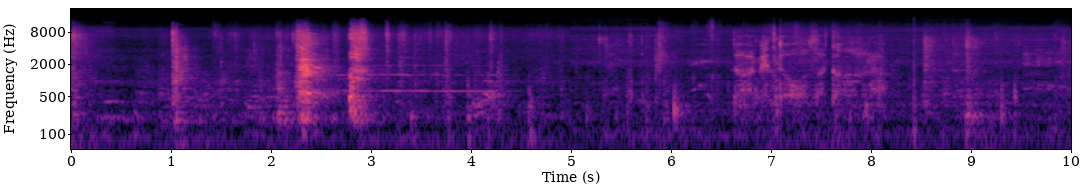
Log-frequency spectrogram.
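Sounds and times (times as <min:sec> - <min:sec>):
person whispering: 0:06.6 - 0:08.3.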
